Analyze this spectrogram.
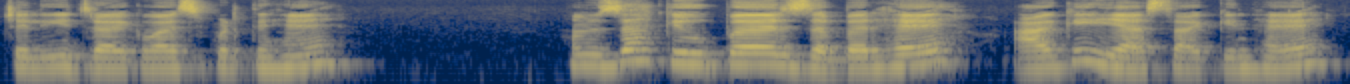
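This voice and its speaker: A woman with a lowish voice speaks slowly while teaching Quran recitation. She patiently spells out each syllable and repeats it in a step-by-step lesson.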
